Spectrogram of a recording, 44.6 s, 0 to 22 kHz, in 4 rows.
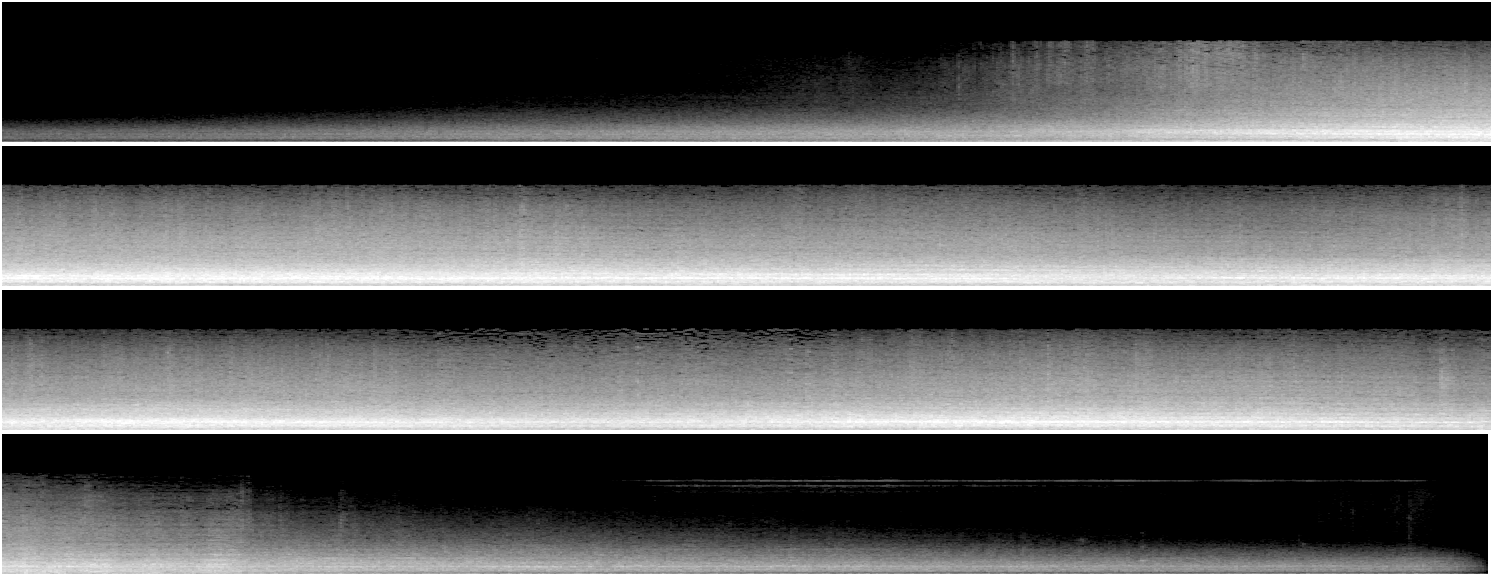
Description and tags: A passing freight train. Recorded with a Zoom H5 with a XYH-5 stereo mic.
